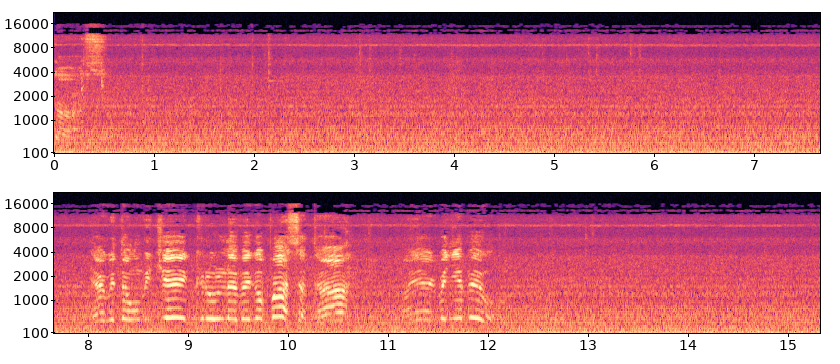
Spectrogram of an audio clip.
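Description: A car engine hums and tyres rumble steadily on the road.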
